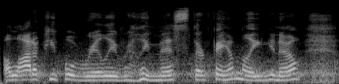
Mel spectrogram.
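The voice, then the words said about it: Emotional, choked-up voice. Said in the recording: “I'm sorry I'm getting emotional, but it's painful.”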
